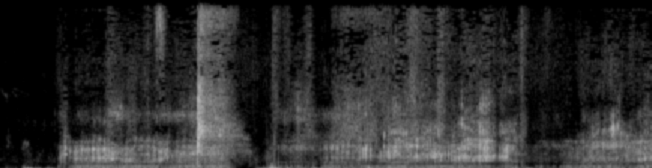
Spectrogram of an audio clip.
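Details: Staffordshire bull terrier tussling with a tyre, giving a low, harsh, sustained growl, interrupted by a short gap and a couple of sharp thuds, then rumbling on steadily.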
